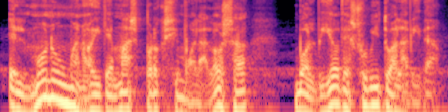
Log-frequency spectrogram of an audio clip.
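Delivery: plain reading voice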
